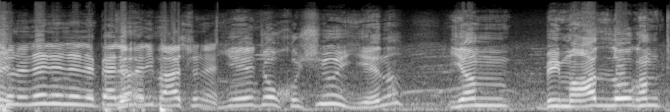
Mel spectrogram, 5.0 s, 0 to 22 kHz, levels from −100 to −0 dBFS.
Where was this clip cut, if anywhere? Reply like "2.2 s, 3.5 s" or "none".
1.6 s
